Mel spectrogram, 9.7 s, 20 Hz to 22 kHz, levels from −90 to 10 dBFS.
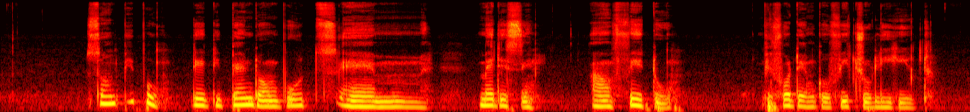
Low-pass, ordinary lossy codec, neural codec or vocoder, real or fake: none; none; none; real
